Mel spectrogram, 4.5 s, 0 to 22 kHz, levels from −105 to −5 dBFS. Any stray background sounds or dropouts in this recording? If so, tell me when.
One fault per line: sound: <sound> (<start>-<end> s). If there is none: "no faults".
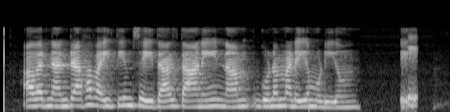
sound: laugh (4.0-4.2 s)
